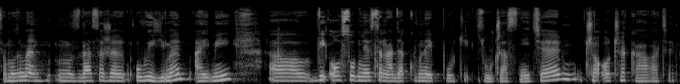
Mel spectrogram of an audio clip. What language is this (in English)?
Slovak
